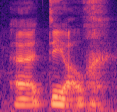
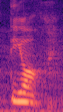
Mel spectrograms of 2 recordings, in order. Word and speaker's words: Diolch: Well, diolch, did I butcher it correctly?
